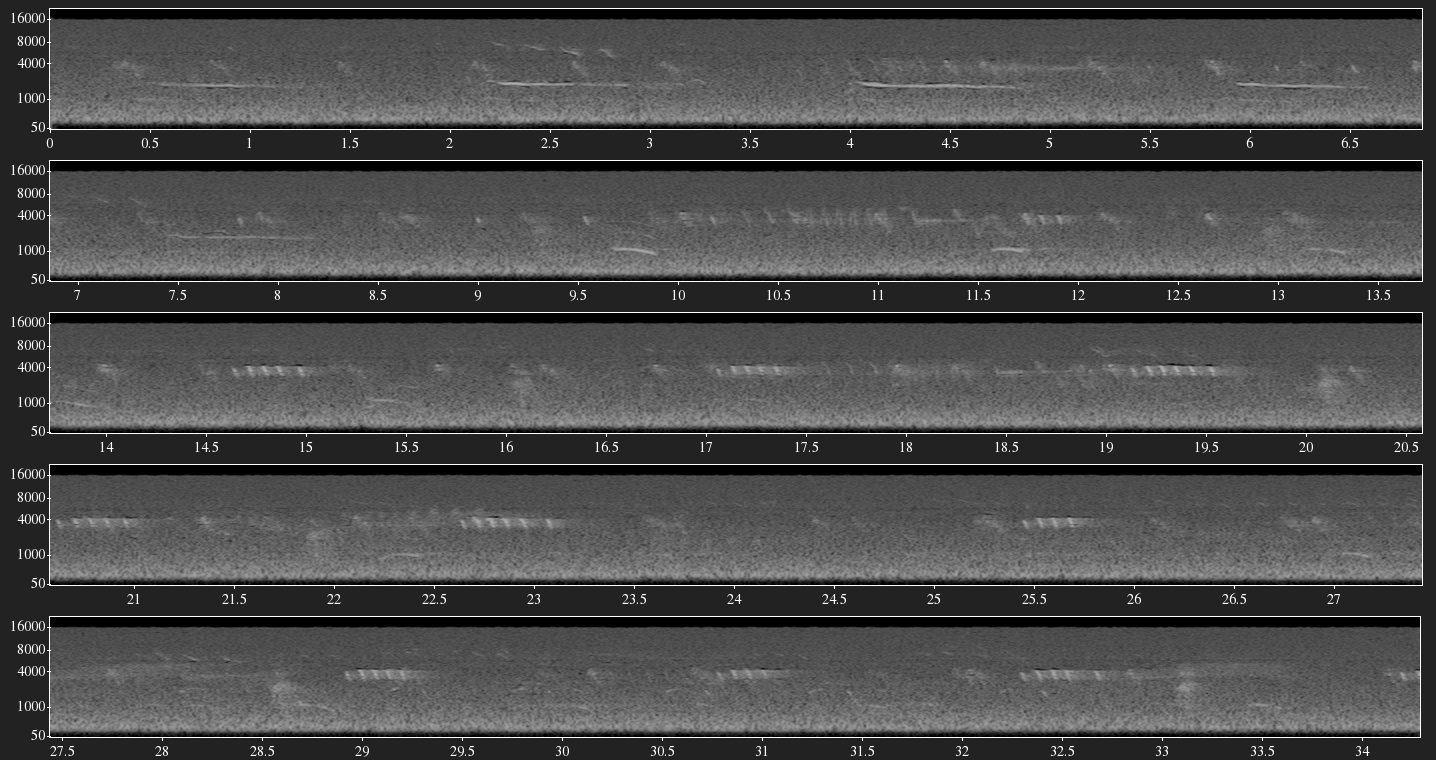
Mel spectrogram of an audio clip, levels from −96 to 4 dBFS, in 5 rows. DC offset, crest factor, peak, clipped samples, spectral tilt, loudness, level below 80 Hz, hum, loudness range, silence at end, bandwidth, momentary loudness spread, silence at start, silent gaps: under 0.1%; 22 dB; -14 dBFS; under 0.1%; -1 dB/octave; -34 LUFS; under -90 dBFS; none; 4 LU; 0 s; 16 kHz; 7 LU; 0 s; none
